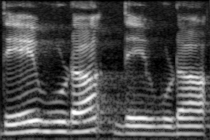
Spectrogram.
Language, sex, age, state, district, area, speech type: Tamil, female, 30-45, Tamil Nadu, Namakkal, rural, read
